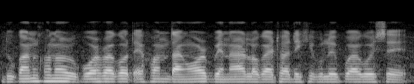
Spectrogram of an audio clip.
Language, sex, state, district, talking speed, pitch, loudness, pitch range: Assamese, male, Assam, Hailakandi, 145 wpm, 125 Hz, -17 LUFS, 120-130 Hz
